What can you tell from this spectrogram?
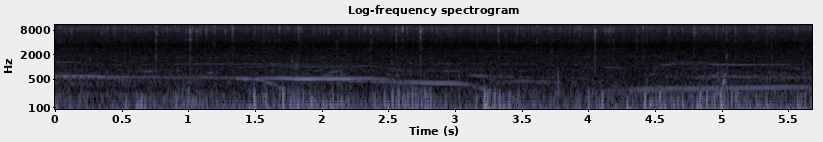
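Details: Humpback whale (Megaptera novaeangliae) song recorded underwater off Maui near a sea turtle: long, sliding moans that fall slowly, then rise, over a rumbling underwater wash.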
